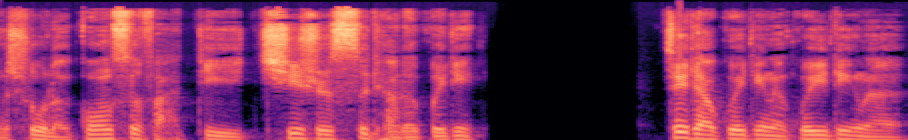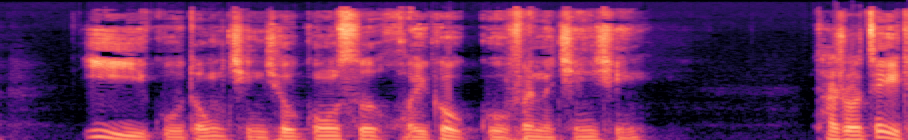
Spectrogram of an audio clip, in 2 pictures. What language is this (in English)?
Chinese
